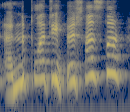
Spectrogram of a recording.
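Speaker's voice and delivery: high exasperated challenge; raging. Retold or imitated. Customer demanding agreement about the heating, raging. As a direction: re-enact an irate demand. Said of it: "I was absolutely raging".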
